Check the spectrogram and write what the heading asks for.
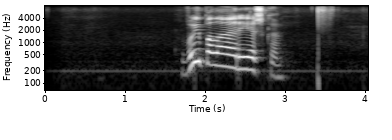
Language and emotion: Russian, positive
